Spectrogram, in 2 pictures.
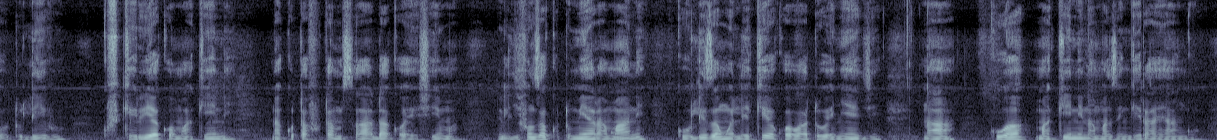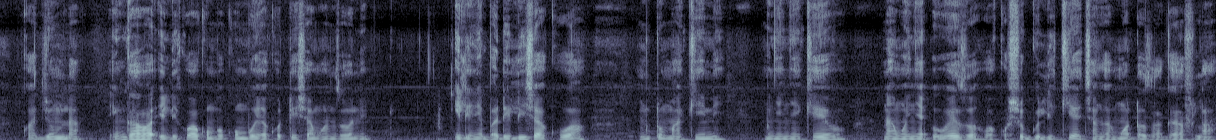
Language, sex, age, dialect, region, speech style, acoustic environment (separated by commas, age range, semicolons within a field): Swahili, female, 25-34, Kenya - Mombasa, Kenya, relaxed, silence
